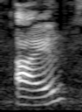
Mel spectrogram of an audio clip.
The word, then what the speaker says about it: heir: एंड आर again it is starting from H but H is silent so it is giving us the sound of O-U-R.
